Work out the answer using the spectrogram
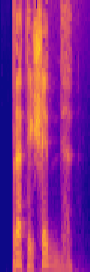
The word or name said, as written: प्रतिषिद्ध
